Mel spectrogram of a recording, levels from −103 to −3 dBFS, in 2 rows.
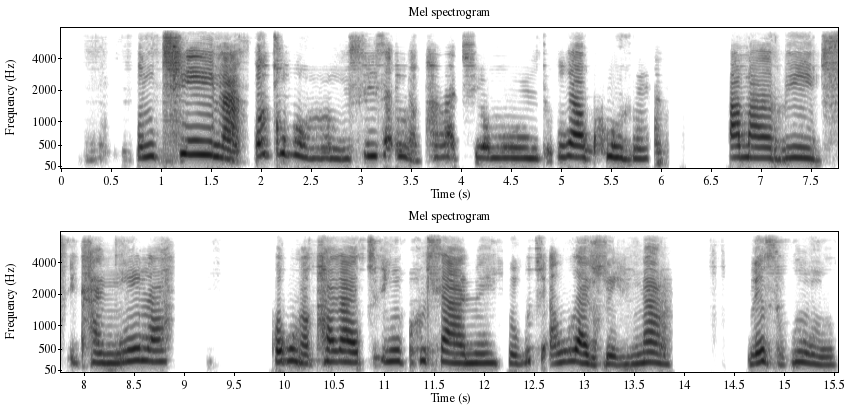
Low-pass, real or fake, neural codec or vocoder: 7.2 kHz; fake; codec, 44.1 kHz, 1.7 kbps, Pupu-Codec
